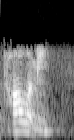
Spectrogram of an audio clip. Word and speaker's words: Ptolemy: That's spelled S-E-L-E-U-C-U-S. Seleucus. And the second was Ptolemy. P-T-O-L-E-M-Y, Ptolemy.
